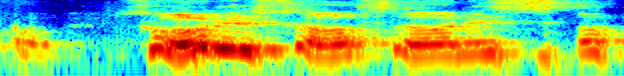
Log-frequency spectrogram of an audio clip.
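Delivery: put-on young soldiers apologising while stifling laughs; mock sheepish apology. Young soldiers to the fallen officer, squeaky apology. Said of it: "they're all".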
